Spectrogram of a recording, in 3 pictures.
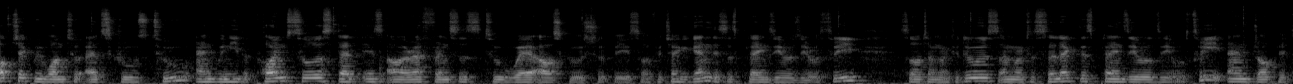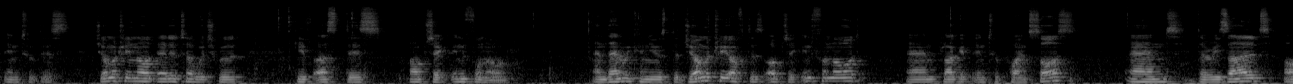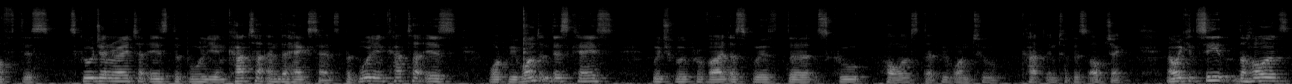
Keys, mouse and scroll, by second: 0.1 g, 1.6-2.6 scroll down 2, 2.6-3.1 scroll down 1, 2.6 g, 5.7 click, 5.7 middle click, 5.7 right click, 8.2 click, 8.2 middle click, 8.2 right click, 9.6-13.5 drag, 9.6-13.5 middle drag, 9.6-13.5 right drag, 14.7 g, 15.9-16.5 scroll up 4, 16.4 shift+middle click, 16.9-17.8 scroll up 4, 17.9-18.2 scroll down 2, 18.2-19.2 shift+middle drag, 19.9-21.0 drag, 23.7-24.3 scroll down 5, 24.2 shift+middle click, 24.6-25.2 scroll up 6, 25.2 shift+middle click, 25.8-27.3 shift+scroll up 3, 29.1-29.7 scroll down 2, 29.7 click, 33.3 click, 33.3 middle click, 33.3 right click, 33.3-34.5 scroll down 4, 34.5-35.9 scroll down 2, 35.9-36.4 scroll down 1, 36.4 middle drag, 37.2-38.5 scroll up 1, 38.5-38.7 scroll down 2.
